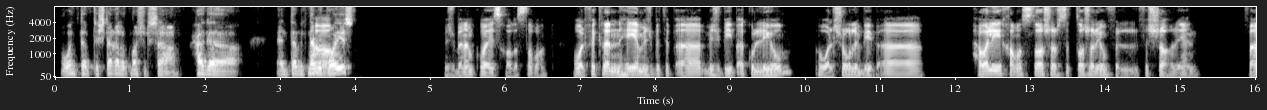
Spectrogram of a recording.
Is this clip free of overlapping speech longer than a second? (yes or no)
yes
